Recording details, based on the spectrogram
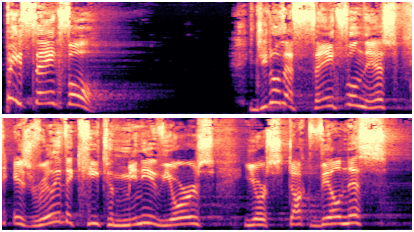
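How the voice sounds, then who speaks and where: A man's voice: high-pitched, animated, unhurried, sharp tone, big-room sound. A man preaching a sermon as pastor, talking conversationally and asking his listeners rhetorical questions.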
